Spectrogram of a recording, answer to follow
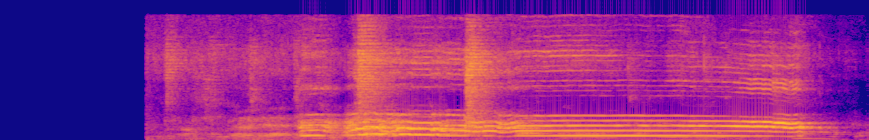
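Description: A rooster crowing once: a few short rising notes lead into one long held note that sags slightly in pitch as it ends.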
